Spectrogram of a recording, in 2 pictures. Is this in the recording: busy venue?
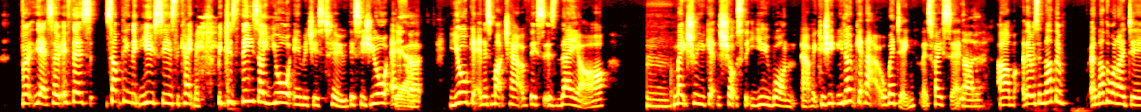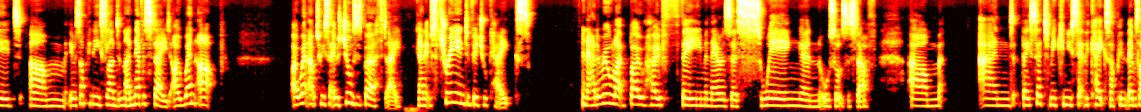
no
